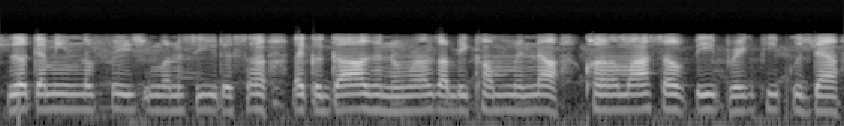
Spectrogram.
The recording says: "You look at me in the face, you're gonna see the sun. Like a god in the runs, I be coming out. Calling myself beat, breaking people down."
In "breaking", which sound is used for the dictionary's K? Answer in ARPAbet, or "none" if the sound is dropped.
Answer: none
